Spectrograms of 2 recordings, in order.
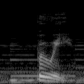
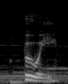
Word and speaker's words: Bowie: out this huge Rusty Bowie knife it's actually pronounced buoy what no it's like the last name like David Bowie different last name buoy are you just messing with me no that's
